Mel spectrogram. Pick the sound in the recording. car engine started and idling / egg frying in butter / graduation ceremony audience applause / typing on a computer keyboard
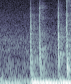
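typing on a computer keyboard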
